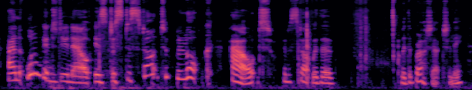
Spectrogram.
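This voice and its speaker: Lady with a croaky gravelly voice, chatty art tutor, keeps correcting herself. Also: mid-range voice. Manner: chatty, self-correcting, gently encouraging. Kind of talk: relaxed painting tutorial.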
